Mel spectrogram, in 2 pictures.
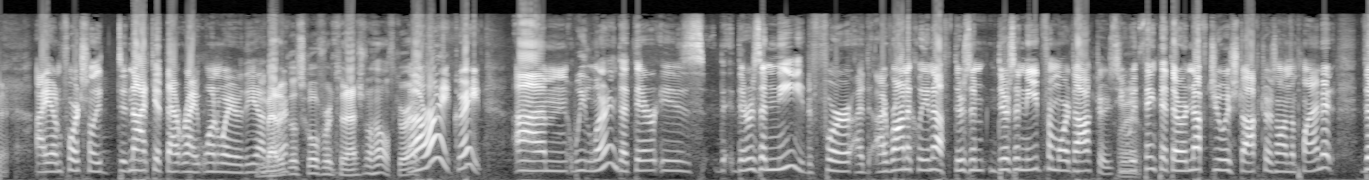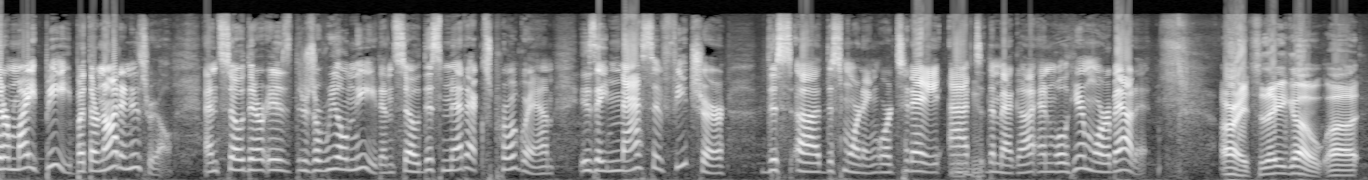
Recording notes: NSN Live from the 2019 Nefesh B'Nefesh Aliyah Mega Event in Teaneck, NJ.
